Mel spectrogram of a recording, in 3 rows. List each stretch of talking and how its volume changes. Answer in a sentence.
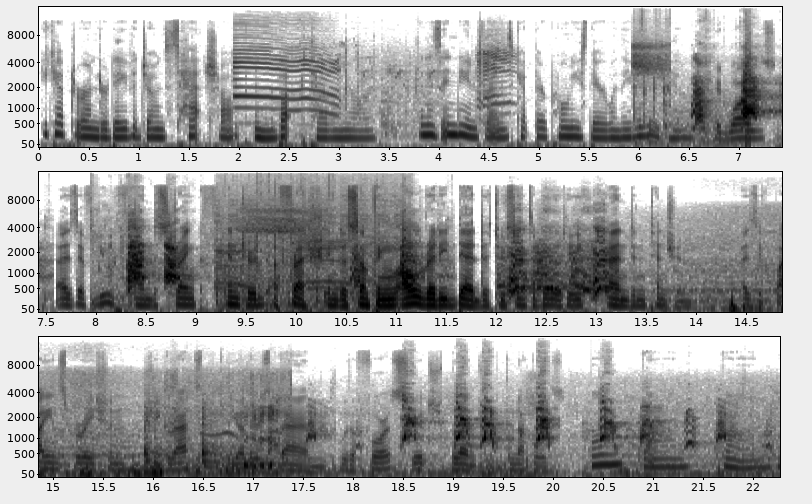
You can hear the talking from 0.0 to 22.2 s, getting louder then quieter.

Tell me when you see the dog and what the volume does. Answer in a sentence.
You can hear the dog briefly from 5.9 to 7.2 s; briefly from 8.3 to 11.2 s; briefly from 12.0 to 13.2 s; and from 17.3 to 22.2 s, getting louder then quieter.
